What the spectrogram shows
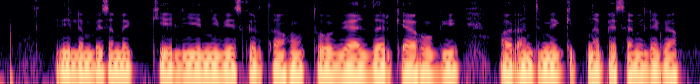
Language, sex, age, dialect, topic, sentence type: Hindi, male, 25-30, Garhwali, banking, question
